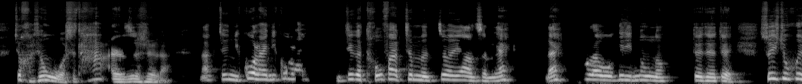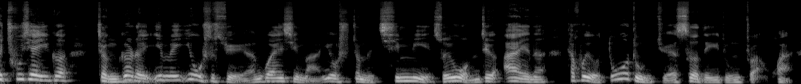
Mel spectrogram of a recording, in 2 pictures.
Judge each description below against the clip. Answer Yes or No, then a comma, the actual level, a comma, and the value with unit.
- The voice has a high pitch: No, medium, 175 Hz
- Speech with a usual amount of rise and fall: No, wide, 8.6 semitones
